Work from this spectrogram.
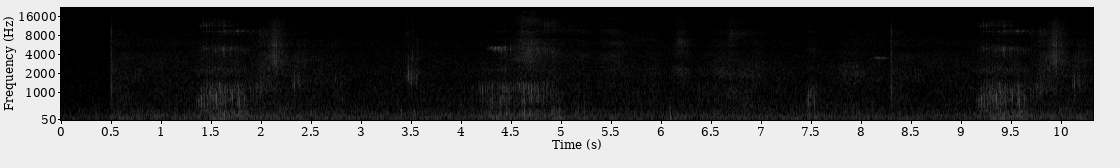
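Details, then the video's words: A sleeping female pet cat snoring loudly: soft, breathy rasping bursts come every few seconds, with quiet hiss between breaths and no other clear sounds. "Sleeping Cat - My cat is snoring loudly"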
